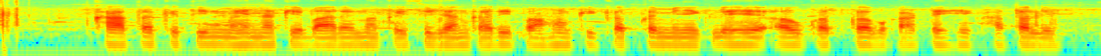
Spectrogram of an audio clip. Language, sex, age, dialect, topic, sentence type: Chhattisgarhi, male, 31-35, Western/Budati/Khatahi, banking, question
